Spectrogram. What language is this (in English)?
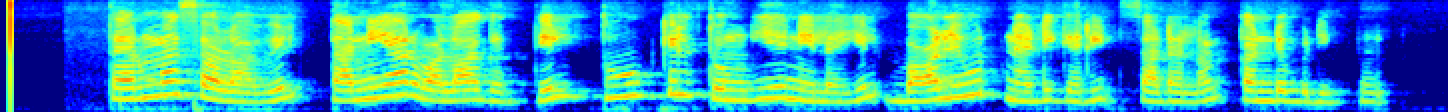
Tamil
